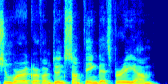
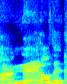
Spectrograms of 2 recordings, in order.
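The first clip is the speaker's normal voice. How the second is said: mock slurred, drunk-sounding speech. Retelling finishing a painting after shots, imitating own drunk slurring. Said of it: "slurring my words and shit".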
